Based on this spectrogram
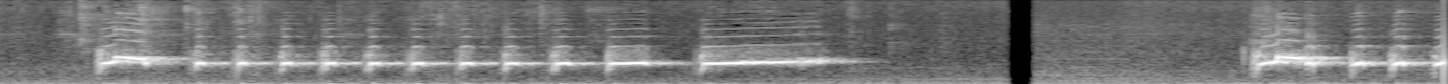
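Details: Bangkok contest-class zebra dove in song: a rising coo, then a rapid run of about twelve clipped, bell-like notes, a long drawn-out final note, a pause of two seconds, and the rising coo again.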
